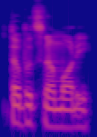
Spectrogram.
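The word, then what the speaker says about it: Dōbutsu no Mori: Am I saying that right? Close enough? – Dobutsu no Mori. – Yeah. Yeah, that's what I said.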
